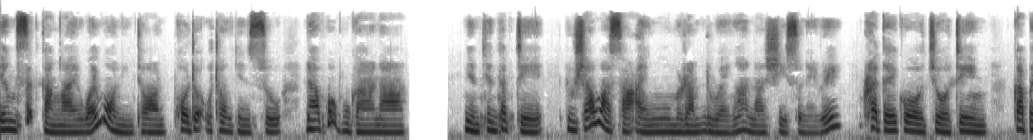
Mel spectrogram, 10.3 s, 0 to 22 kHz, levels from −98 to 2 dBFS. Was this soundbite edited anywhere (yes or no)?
no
